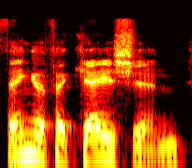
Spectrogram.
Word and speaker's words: Thingification: I didn't mispronounce that, or maybe I did, but it's Thingification.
